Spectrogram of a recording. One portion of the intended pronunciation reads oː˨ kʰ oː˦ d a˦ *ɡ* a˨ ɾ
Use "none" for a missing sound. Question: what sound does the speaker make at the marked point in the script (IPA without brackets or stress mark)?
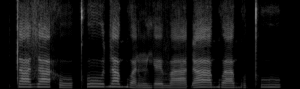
ɡʷ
